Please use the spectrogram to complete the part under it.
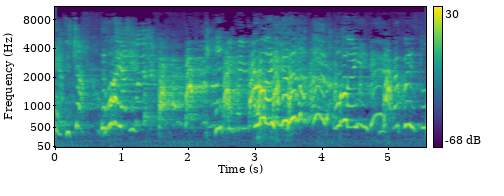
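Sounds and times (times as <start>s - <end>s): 
laughter: 0.1s - 5.4s
puppy barking and yelping with high-pitched yips and whines: 1.3s - 4.0s.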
